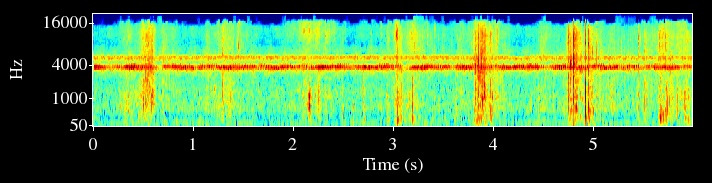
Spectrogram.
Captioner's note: leaves rustling continues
